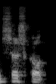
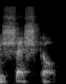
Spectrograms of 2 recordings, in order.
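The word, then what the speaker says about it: Šeško: were on the Benjamin Shesko train. I just put it sorry Sheshko as it should be saying as many top gunners are saying to pronounce it properly.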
